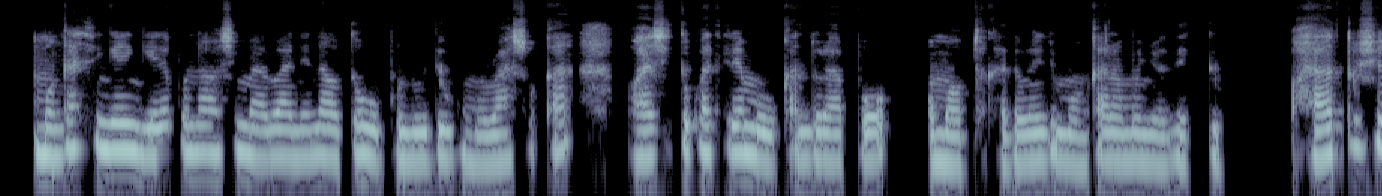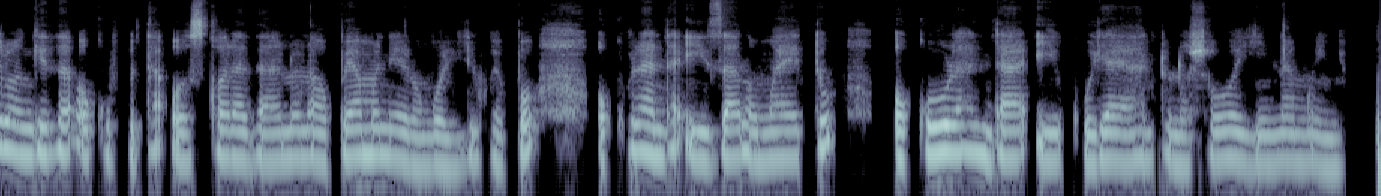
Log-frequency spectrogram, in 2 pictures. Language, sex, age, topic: Oshiwambo, female, 18-24, finance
